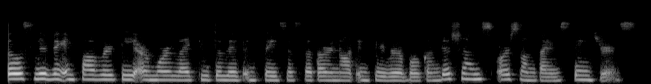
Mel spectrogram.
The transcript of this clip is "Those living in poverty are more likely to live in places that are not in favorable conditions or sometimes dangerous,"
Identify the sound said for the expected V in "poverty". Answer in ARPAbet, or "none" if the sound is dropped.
V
